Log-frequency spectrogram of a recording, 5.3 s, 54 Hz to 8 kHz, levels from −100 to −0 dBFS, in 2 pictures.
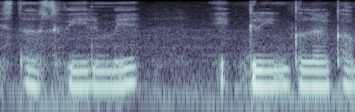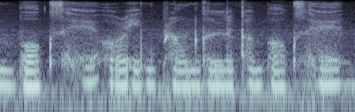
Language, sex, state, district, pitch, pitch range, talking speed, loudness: Hindi, female, Assam, Kamrup Metropolitan, 175 Hz, 170-180 Hz, 170 wpm, -22 LUFS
